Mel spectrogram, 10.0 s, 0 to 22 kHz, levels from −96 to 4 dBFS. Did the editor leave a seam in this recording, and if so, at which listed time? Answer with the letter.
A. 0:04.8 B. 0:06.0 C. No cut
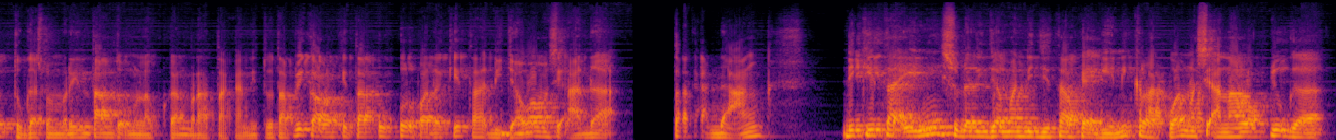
A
